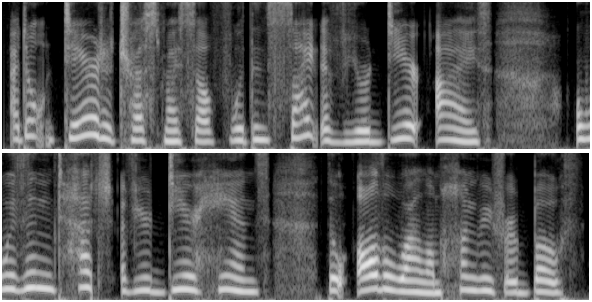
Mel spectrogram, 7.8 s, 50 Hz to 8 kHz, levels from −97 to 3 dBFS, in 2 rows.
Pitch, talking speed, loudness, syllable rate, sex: 245 Hz, 200 wpm, -19 LUFS, 4.9 syllables/s, female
